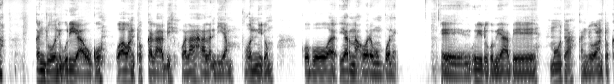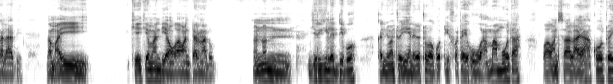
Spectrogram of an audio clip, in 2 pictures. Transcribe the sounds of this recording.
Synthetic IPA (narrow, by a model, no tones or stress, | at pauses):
kaɲd͡ʒuwoniʔṵɾijawuɡɔ | wawantɔkːalabiwalaɦaːlandijamvonːiɗum | kɔbɔjaɾnaɦɔːɾɛmɔmbɔnɛ | mḭʔṵɾiɗuɡɔmijabɛ | mɔtakaɲd͡ʒuwawantɔkːalabi | ŋɡama̰ji | kʰɛkɛmandijamwawandaɾnaɗum | nɔnːɔn | d͡ʒiɾɡiledːibɔ | kaɲd͡ʒumatɔijɛnɛɗɔtɔbaɡoɗːifɔtajhuwaːmːamɔta | wawansalaːjahakɔtɔj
